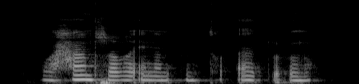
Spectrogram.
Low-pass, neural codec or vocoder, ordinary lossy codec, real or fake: 19.8 kHz; none; none; real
